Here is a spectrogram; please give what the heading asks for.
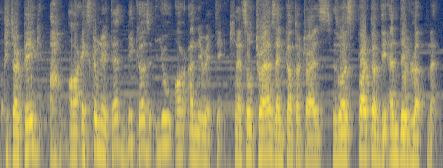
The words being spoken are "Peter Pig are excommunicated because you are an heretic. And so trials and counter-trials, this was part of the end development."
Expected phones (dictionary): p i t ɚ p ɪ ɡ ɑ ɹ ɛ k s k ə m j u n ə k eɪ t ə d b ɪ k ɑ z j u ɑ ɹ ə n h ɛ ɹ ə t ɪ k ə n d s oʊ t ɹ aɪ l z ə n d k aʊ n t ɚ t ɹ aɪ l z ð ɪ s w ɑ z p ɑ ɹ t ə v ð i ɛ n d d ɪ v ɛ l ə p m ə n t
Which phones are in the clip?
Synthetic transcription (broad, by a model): p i t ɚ p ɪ ɡ ɑ ɹ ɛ k s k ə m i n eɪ t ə d b ɪ k ɑ z j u ɑ ɹ ə n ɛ ɹ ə t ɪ k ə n s oʊ t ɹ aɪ z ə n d k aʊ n t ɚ t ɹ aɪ z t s w ɑ z p ɑ ɹ t ə v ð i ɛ n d d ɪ v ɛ l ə p m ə n t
